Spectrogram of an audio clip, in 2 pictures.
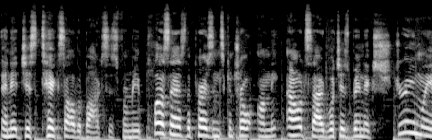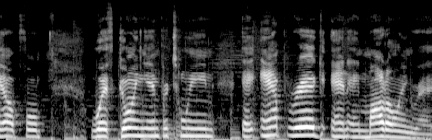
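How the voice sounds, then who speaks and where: An enthusiastic, animated woman at a medium pitch, with ordinary pitch variation and music in the background. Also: moderate pace. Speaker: guitar gear youtuber. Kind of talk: gear review talk to camera.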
